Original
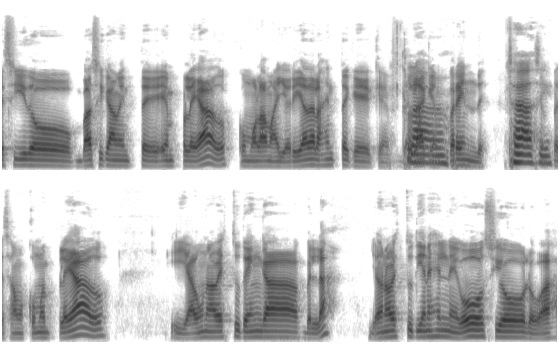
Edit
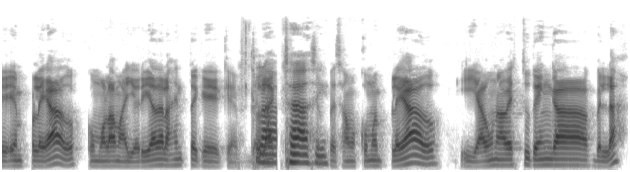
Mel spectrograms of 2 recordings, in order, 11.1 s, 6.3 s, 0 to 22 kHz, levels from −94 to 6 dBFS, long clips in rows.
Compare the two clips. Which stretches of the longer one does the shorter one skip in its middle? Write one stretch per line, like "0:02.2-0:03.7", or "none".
0:04.3-0:05.0
0:06.7-0:07.1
